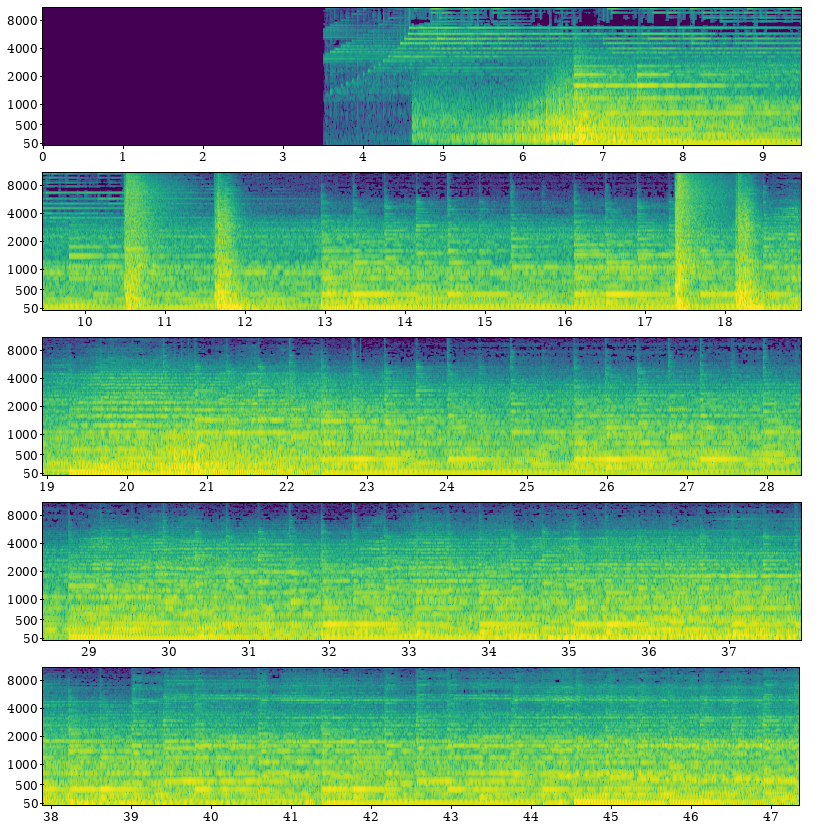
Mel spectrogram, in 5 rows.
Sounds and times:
Music: 3.5 - 47.3.

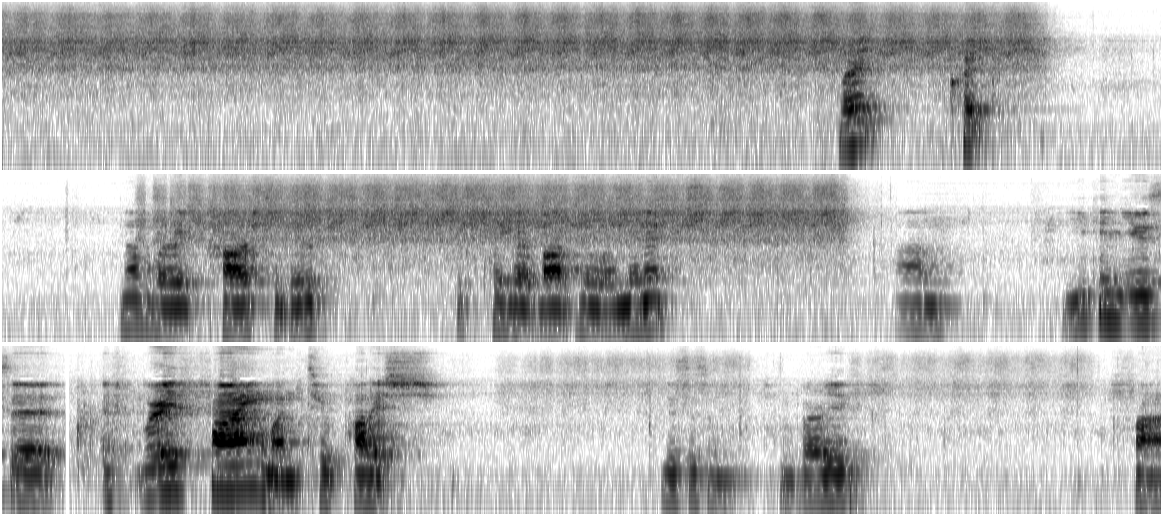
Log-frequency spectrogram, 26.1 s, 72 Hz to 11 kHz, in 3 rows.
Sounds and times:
Rub: 0.0 - 8.0, 9.6 - 15.1, 21.1 - 23.0, 23.7 - 26.0
Sanding: 0.0 - 8.0, 9.6 - 15.2, 21.1 - 22.8, 23.8 - 25.9.

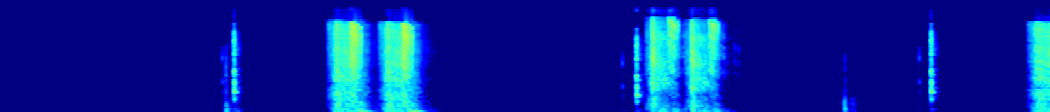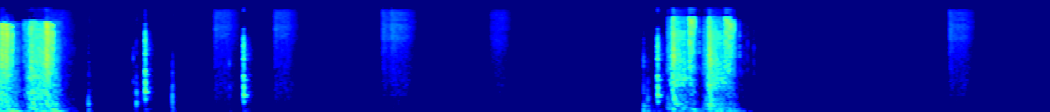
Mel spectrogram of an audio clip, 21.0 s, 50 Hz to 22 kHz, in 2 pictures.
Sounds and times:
Sliding door: 3.3 - 4.4, 6.5 - 7.3, 10.3 - 11.3, 17.2 - 18.0.

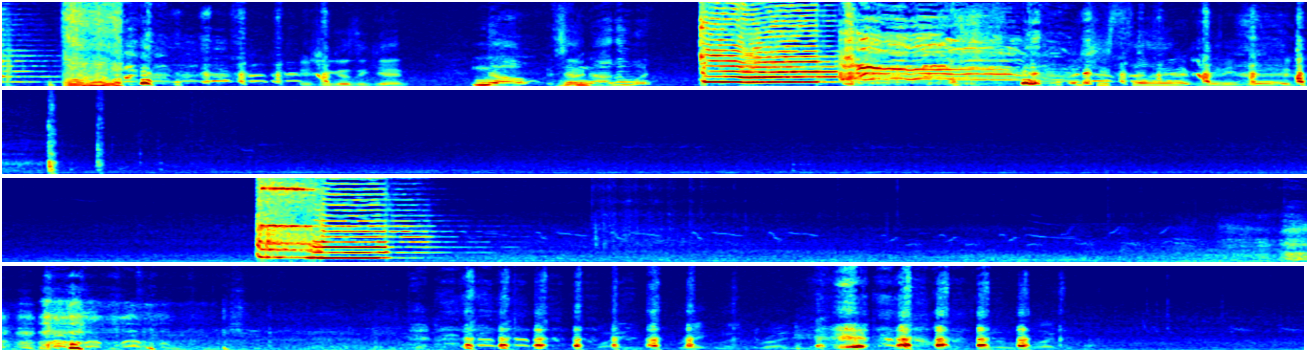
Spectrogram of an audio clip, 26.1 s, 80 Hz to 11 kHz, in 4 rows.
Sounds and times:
Air horn, truck horn: 0.0 - 0.5, 3.5 - 5.1, 14.3 - 15.6
Speech: 5.4 - 6.5, 22.5 - 23.6.

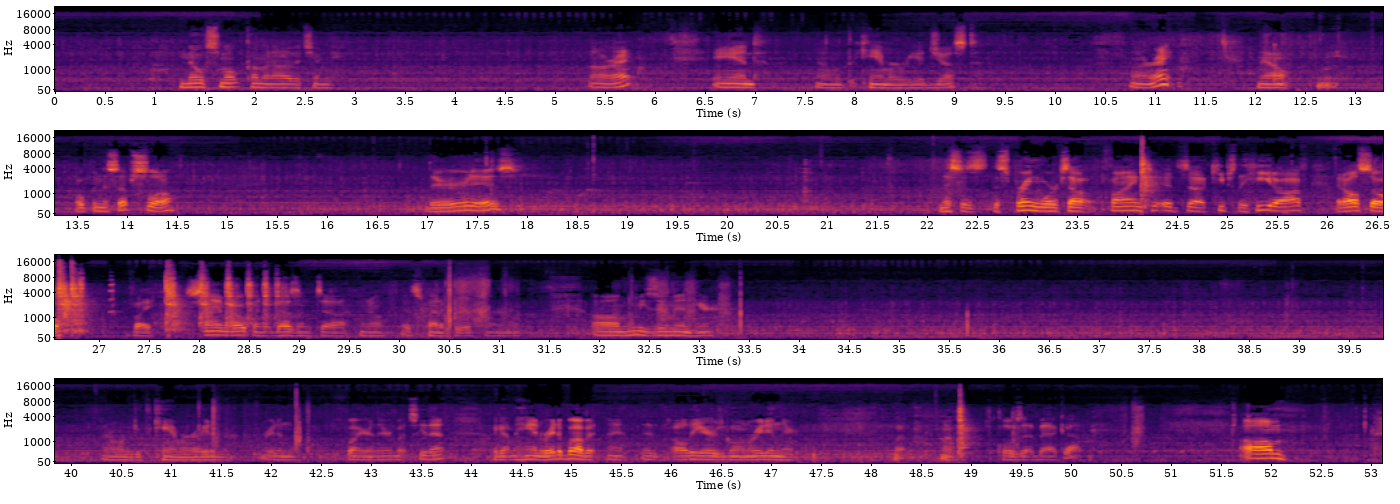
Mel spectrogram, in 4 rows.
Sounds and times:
Boiling: 0.0 - 53.1
Outside, urban or manmade: 0.0 - 53.1
Speech: 1.2 - 2.9, 5.3 - 5.8, 6.6 - 9.3, 10.8 - 11.3, 12.0 - 12.9, 13.5 - 14.5, 17.0 - 18.0, 22.1 - 31.2, 31.9 - 33.3, 40.3 - 47.3, 48.2 - 50.2, 51.7 - 52.2.

